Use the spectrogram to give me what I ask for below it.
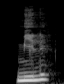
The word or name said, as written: mille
